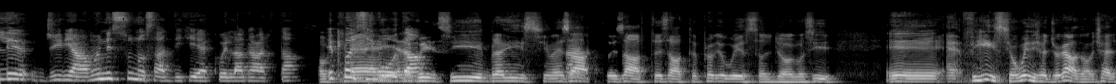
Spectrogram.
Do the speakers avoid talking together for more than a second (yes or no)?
no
